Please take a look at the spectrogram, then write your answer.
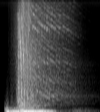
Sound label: sci-fi plasma gun fire digital; pistolen gewehre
